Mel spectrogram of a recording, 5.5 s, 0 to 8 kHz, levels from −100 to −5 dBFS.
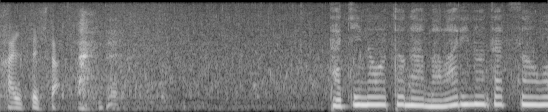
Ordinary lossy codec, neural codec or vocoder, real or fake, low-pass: none; none; real; 7.2 kHz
